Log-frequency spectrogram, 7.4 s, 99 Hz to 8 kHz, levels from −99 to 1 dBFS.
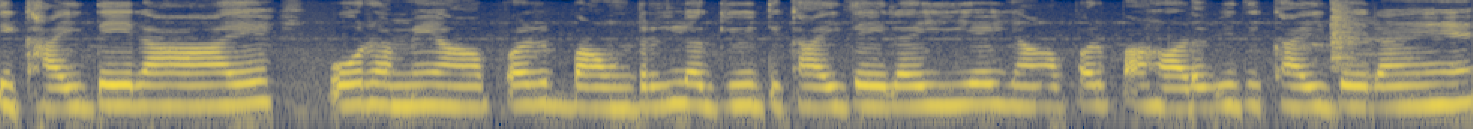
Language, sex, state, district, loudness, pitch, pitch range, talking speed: Hindi, female, Maharashtra, Chandrapur, -15 LUFS, 220 Hz, 215-230 Hz, 185 wpm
